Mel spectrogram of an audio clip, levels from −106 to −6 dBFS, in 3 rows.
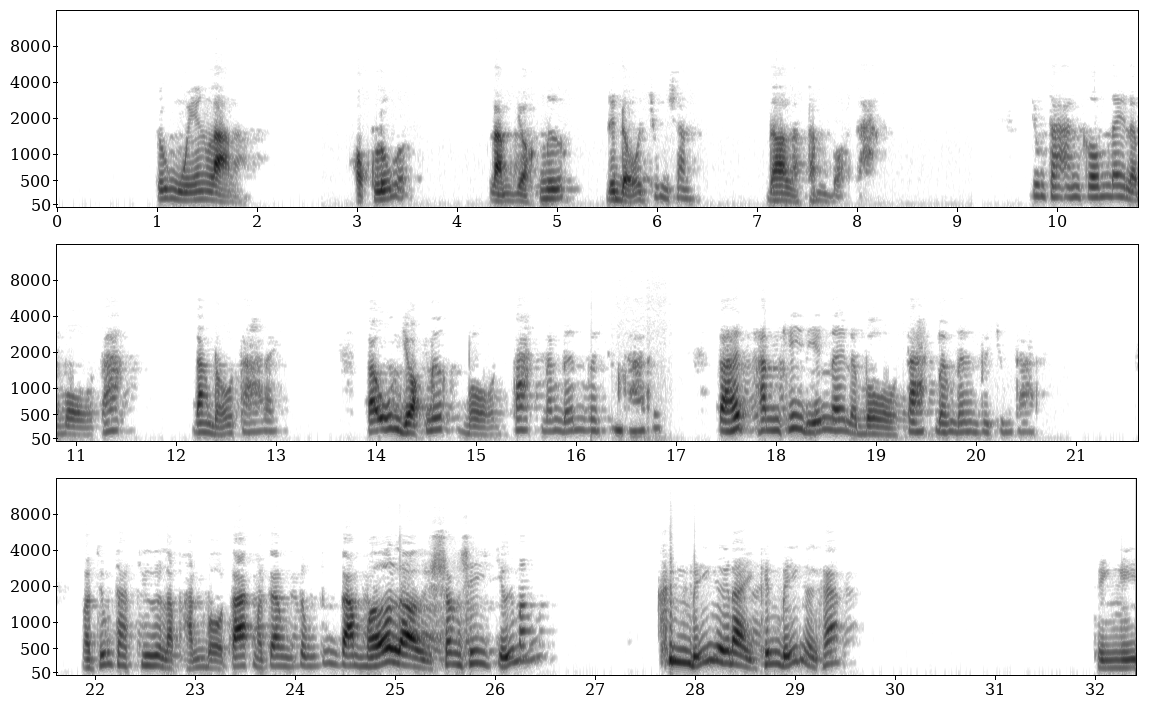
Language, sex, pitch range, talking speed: Vietnamese, male, 145-220 Hz, 150 wpm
